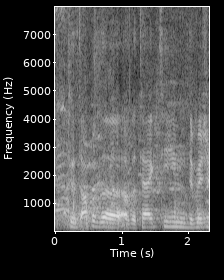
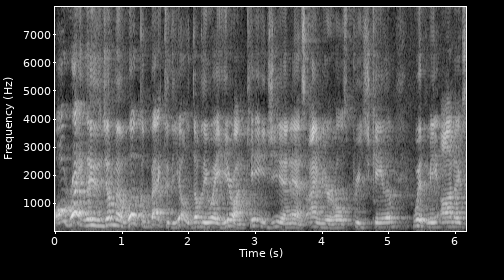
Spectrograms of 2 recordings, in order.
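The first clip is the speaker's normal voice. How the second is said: played-up, put-on radio announcer patter. Practicing a radio voice while introducing the show, radio announcer voice. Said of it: "I'm practicing my radio voice".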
